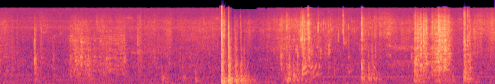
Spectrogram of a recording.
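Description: Paddle knocks against a plastic kayak hull, mixed with splashes of water. The loudest knock comes a little over two seconds in, and smaller knocks and splashes follow.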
